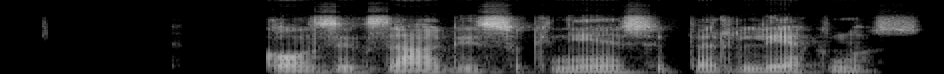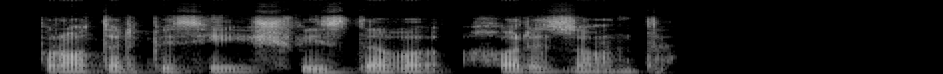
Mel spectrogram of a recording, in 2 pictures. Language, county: Lithuanian, Kaunas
